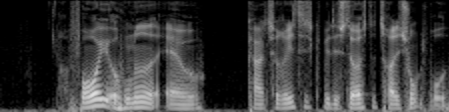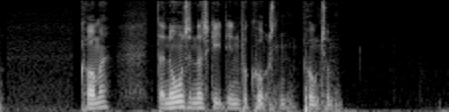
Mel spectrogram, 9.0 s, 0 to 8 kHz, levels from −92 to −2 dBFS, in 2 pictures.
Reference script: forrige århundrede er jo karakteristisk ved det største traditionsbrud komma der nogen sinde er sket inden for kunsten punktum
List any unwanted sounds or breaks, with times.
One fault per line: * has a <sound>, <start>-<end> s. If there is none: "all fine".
all fine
